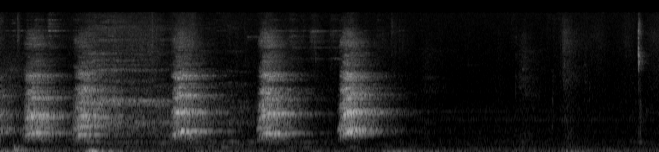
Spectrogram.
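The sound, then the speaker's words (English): Dogs barking inside a house: five loud, evenly spaced barks in a steady rhythm, each harmonic and full, followed by a few seconds of near quiet with one faint click at the end. “Sorry about the dogs. Not a professional studio. Part of the ambiance in my house.”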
